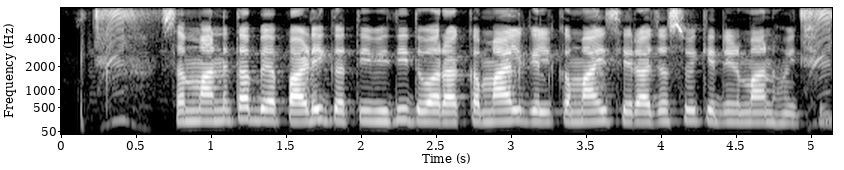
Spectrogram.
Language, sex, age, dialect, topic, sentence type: Magahi, female, 36-40, Western, banking, statement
